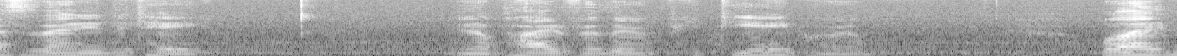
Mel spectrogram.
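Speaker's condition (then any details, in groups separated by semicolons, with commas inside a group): Brain injury; memory greatly affected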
